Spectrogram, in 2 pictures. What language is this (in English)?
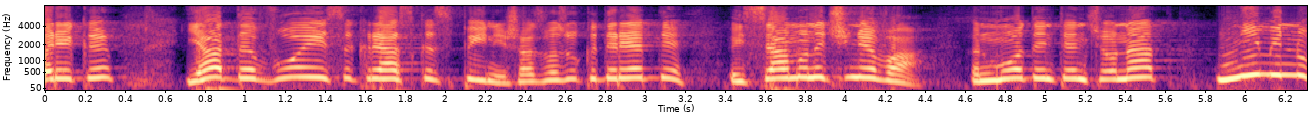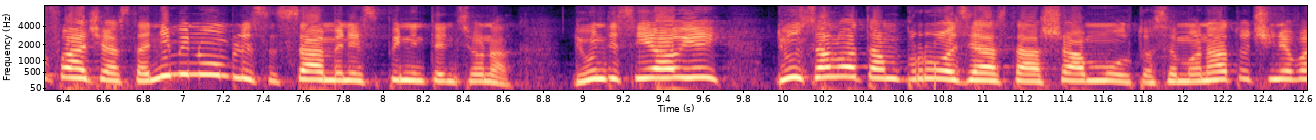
Romanian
